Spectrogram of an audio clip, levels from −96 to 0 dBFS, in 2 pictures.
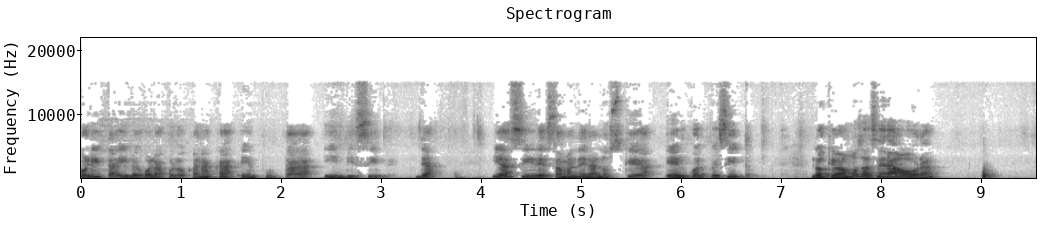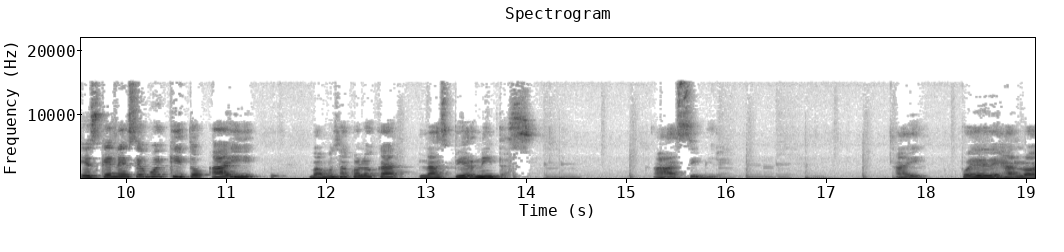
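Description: No technical faults can be heard anywhere in the signal.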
